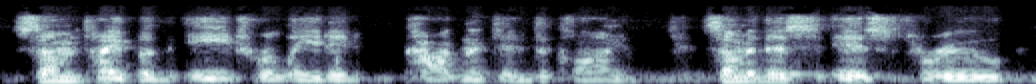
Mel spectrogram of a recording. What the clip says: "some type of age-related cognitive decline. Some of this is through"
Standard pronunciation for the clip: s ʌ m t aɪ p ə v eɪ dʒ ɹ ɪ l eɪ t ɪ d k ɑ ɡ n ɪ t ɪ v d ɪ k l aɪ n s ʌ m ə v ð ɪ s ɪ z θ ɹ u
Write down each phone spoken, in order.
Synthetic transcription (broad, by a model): s ʌ m t aɪ p ə v eɪ dʒ ɹ ɪ l eɪ t ɪ d k ɑ ɡ n ɪ t ɪ v d ɪ k l aɪ n s ʌ m ə v ð ɪ s ɪ z θ ɹ u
